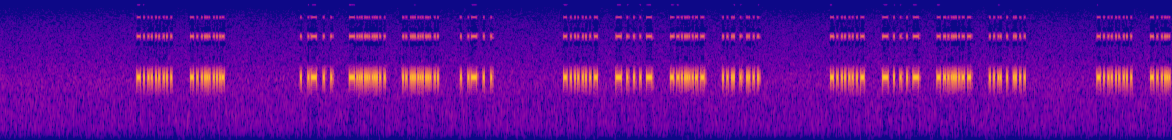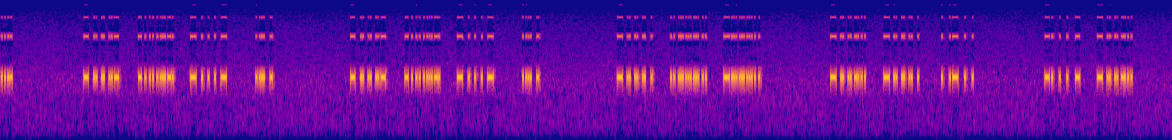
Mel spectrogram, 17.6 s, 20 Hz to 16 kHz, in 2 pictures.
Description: Hellschreiber (Feld-Hell, 122.5 baud), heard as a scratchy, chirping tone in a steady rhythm, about 2000 Hz. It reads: CQ TEST ON0X ON0X CQ AGN? AGN? PSE RPT UR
